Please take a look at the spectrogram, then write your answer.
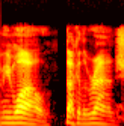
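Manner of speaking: put-on fake American accent. Giving an example of a discourse marker, in a faux American accent. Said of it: "faux American accent there".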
